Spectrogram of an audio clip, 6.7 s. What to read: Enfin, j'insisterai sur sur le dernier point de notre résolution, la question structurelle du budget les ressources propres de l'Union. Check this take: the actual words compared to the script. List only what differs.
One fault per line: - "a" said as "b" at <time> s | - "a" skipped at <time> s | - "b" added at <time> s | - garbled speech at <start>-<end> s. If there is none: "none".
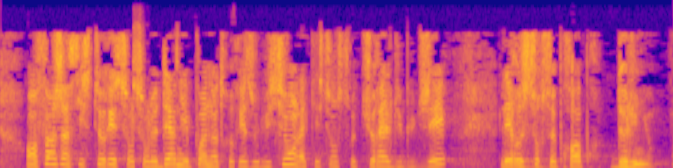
none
